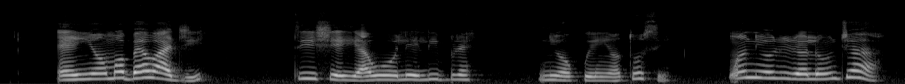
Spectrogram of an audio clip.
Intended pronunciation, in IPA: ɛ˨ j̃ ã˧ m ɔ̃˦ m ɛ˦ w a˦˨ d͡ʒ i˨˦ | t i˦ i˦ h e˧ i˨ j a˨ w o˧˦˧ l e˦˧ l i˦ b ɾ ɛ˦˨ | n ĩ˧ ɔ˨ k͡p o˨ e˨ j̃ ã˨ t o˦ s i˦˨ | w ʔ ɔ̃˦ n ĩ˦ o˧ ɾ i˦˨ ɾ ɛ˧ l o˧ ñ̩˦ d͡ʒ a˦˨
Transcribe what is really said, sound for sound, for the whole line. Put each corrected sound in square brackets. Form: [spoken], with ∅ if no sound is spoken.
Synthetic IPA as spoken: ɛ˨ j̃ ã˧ m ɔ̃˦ [b] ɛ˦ w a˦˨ d͡ʒ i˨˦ | t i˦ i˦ [ʃ] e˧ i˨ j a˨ w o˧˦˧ l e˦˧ l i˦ b ɾ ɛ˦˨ | n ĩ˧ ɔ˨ k͡p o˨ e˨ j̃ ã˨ t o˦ s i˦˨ | w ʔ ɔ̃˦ n ĩ˦ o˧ ɾ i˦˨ ɾ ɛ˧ l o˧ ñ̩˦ d͡ʒ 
